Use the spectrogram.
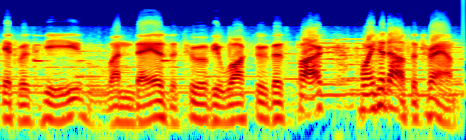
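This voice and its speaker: Casting: sinister 1940s radio mystery narrator, deep voice, sardonic, needling, insinuating, over music. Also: male voice, lively intonation, dull audio. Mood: knowing, sardonic. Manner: taunting, insinuating, deliberate rhetorical questions. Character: sardonic, ominous male narrator taunting a would-be murderer.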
